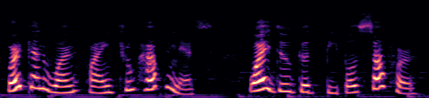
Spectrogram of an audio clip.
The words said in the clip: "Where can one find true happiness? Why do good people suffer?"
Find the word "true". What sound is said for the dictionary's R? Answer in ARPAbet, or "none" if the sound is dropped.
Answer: R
